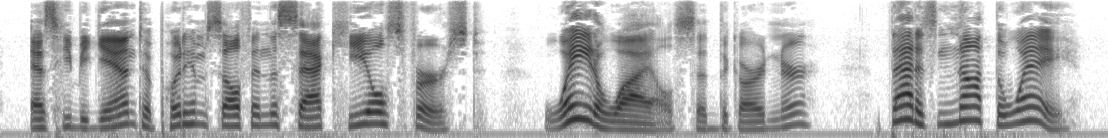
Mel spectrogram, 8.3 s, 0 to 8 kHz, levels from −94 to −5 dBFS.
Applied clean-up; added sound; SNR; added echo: none; none; none; none.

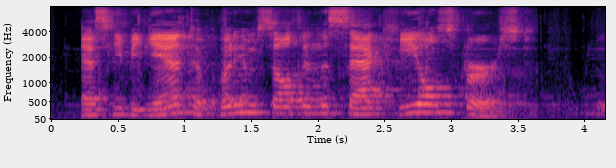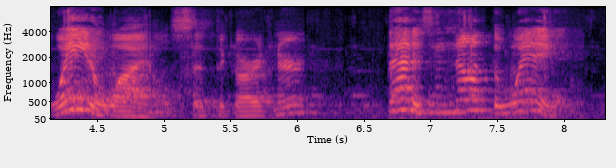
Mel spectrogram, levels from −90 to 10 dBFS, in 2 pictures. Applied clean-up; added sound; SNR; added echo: neural separator model SepFormer DNS4.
